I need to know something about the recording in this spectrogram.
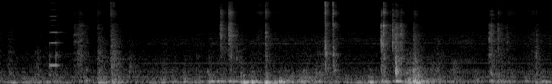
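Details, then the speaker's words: Hard drive from a 486DX2-66 build (FIC 486-GVT-2 board) powered on: low spin-up hum with bursts of quick irregular head-seek ticking; normal working old hard drive spin-up and seek noise. "And listen to that awesome, listen to that awesome hard drive sound."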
